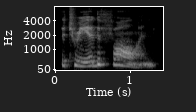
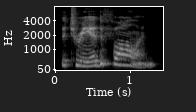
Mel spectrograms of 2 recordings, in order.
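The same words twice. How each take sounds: Both takes have the same delivery.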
